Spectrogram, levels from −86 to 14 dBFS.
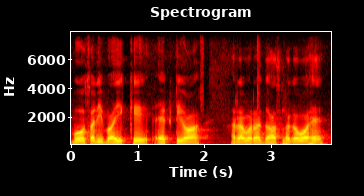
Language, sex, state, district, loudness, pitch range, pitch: Hindi, male, Uttar Pradesh, Saharanpur, -16 LUFS, 125-145 Hz, 140 Hz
